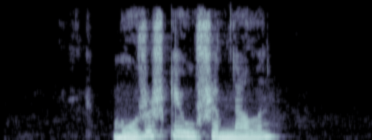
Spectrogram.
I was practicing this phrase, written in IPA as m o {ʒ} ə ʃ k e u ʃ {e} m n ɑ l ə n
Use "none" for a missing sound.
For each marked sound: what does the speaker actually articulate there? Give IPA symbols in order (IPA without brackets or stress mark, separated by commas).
ʒ, e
